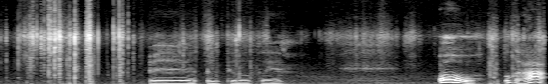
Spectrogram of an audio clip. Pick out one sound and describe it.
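Cards rustle and flick in a boy's hands.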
